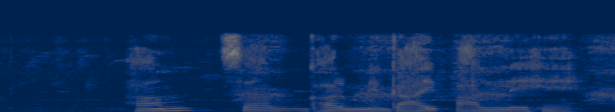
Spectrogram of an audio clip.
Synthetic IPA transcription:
həmsəbɡʱəɾmeɡajpalːeɦɛ̃

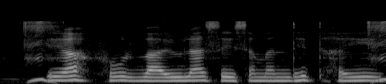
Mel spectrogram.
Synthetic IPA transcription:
jaɦpʰuːlbaːjuːlasesɐ̃mbənd̪ʱɪt̪hɐe

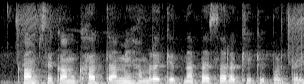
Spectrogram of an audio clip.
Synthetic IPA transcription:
kəmsekəmkʰaːt̪amẽɦəmɾakɪt̪napɛːsaɾəkʰekepəɽt̪a̰

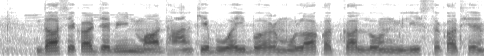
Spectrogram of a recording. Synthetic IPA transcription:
d̪əsekad͡ʒəmiːnmãd̪ʱaːnkebuaibəɾmʊlaːkət̪̚kaloːnmɪlisəkət̪ɦɛː

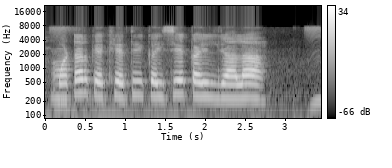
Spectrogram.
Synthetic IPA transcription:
məʈəɾkekʰeːt̪ikəjsekəjld͡ʒaːla

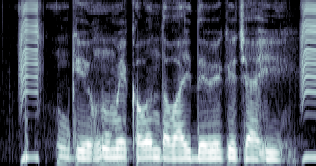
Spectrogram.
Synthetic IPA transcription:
ɡeːɦũːmẽkəʋənd̪əʋaːiɗ̪eːʋeket͡ʃaːɦiː

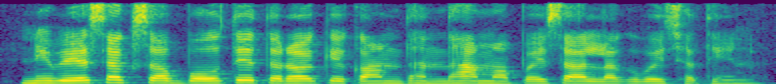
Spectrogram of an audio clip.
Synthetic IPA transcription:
niβesəksəbːəɦut̪et̪əɾəɦkekamd̪ʱənd̪ʱamepəjsaləɡbɛt͡ʃʰət̪in

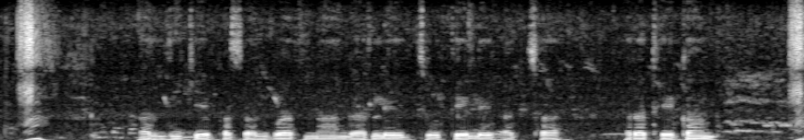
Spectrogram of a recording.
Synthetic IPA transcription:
həɾd̪ikepʰəsəlbəɾnaːŋɡəɾled͡ʒoːt̪eleʔətːʃʰa | ɾət̪ʰekən

